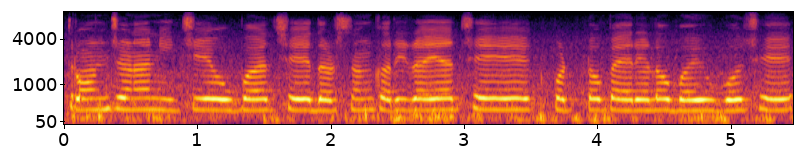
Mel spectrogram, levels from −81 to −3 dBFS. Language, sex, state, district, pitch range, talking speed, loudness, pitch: Gujarati, female, Gujarat, Gandhinagar, 265-275 Hz, 165 wpm, -13 LUFS, 270 Hz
